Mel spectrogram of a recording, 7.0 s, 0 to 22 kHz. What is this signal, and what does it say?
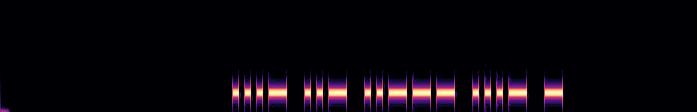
Morse code, heard as a keyed tone, about 20 wpm, 700 Hz. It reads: VU2VT
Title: DXCC-100 Call Signs - 5 Characters - 20wpm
